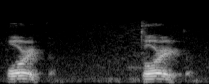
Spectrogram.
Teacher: Esse é um R retroflexo, que é a língua fazendo, dando uma encaracolada, né? E aí a língua se aproxima dessa parte de trás dos dentes ainda no no céu da boca.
